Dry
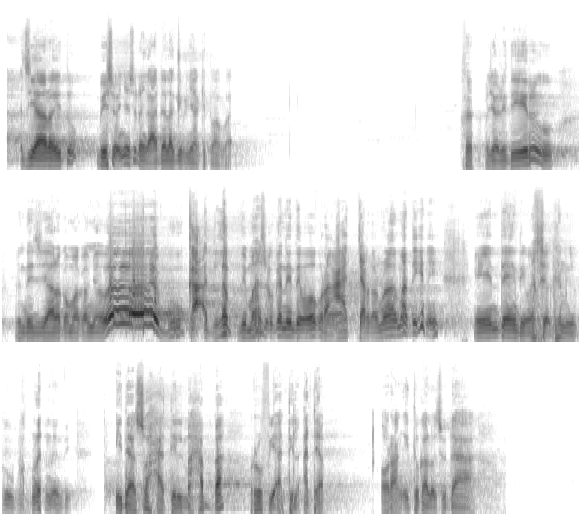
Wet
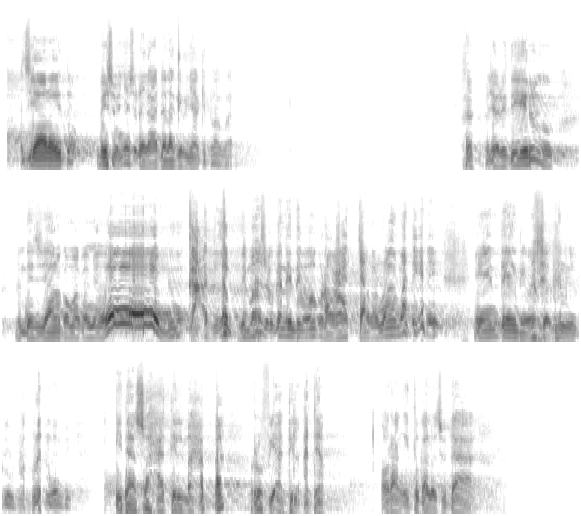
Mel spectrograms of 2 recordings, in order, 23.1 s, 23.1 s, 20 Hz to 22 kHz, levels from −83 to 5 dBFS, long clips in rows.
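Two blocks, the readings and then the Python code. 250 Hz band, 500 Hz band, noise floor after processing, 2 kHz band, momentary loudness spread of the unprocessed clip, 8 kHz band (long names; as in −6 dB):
−6.0 dB, −5.5 dB, below −85 dBFS, −9.5 dB, 17 LU, −5.0 dB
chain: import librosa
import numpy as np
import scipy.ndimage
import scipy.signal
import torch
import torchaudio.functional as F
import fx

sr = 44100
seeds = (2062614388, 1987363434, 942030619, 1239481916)

y = fx.filter_lfo_notch(x, sr, shape='saw_down', hz=0.25, low_hz=650.0, high_hz=1600.0, q=1.0)
y = fx.env_flanger(y, sr, rest_ms=9.9, full_db=-21.0)
y = y * librosa.db_to_amplitude(-2.0)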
